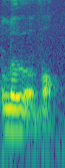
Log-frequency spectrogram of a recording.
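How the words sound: It is said the way Kentucky locals say it. The speaker lives in the state. "People who live in Kentucky call it Louisville"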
